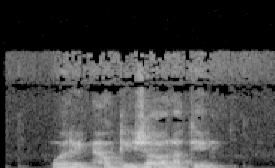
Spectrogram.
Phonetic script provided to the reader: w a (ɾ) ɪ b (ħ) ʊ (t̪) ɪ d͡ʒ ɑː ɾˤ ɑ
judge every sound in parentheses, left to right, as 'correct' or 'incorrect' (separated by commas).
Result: correct, correct, correct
